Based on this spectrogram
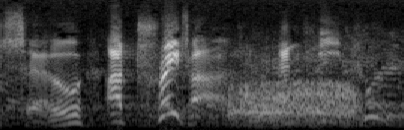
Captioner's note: Arrow growling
